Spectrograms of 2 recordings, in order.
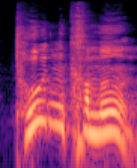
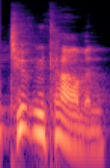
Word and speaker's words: Tutankhamun: told that the proper the closest pronunciation we have is tutankhamun and not king tutankhamen so i'm going to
